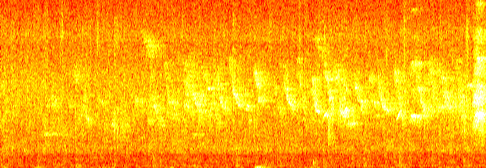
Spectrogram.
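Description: Faint bird chirps over quiet outdoor ambience, with a quick run of short, high, falling chirps in the second half. A single soft low thump about four seconds in.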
